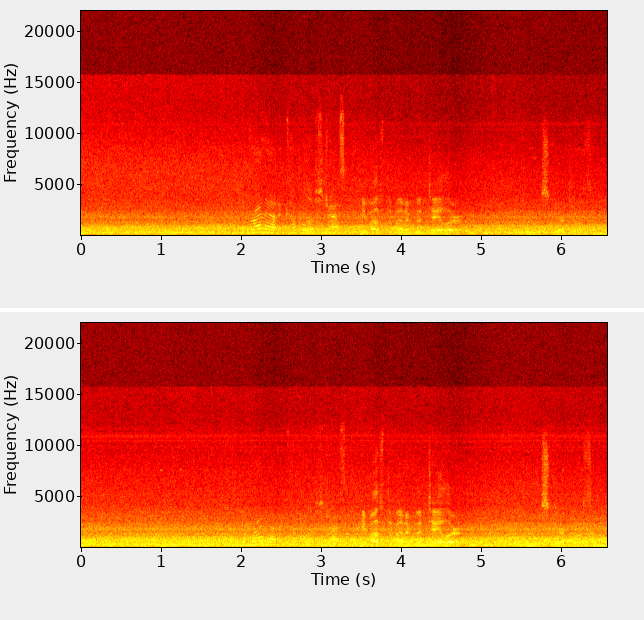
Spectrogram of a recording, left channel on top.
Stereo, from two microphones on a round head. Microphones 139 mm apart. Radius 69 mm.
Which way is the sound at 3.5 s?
20° right (ahead or behind).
